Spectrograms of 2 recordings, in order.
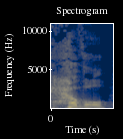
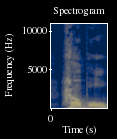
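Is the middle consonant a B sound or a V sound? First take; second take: V; B. First: The middle consonant is a V sound. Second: The middle consonant is a B sound. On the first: The speaker calls it right. "the B sound gets a V sound. So at best, you would say Hevel" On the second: The speaker calls it wrong. "some may say refer to it as Hebel, which would be wrong"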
